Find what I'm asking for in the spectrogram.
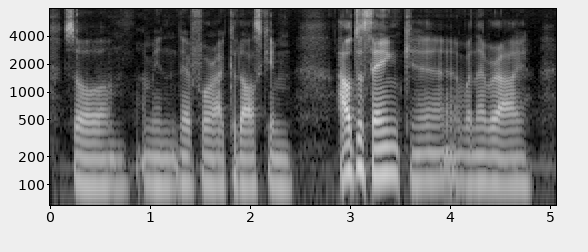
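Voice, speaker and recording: A man with a Swedish accent talks at a moderate pace with fairly even intonation. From northern Sweden, Härnösand. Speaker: professional footballer. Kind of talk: podcast interview. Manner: halting.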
